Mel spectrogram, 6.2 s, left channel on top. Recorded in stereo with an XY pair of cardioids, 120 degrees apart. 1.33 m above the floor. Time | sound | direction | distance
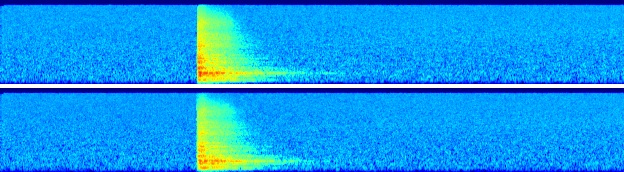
2.0 | a snare drum | 35° left | 3.5 m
